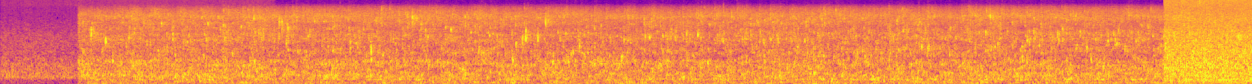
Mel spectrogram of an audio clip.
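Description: A small stream of water pours and gurgles down a rocky channel.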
